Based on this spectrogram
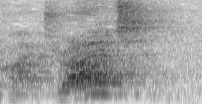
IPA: kwaɪtraɪt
